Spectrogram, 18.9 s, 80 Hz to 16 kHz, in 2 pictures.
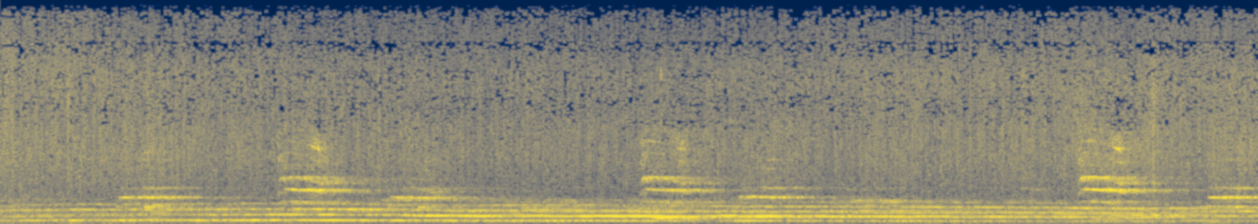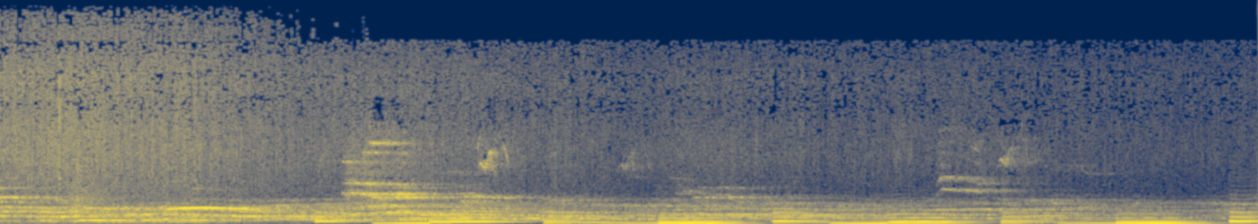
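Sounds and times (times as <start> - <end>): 
several wolves howling together: 0.0 - 18.8
steady hiss: 0.0 - 18.8.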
